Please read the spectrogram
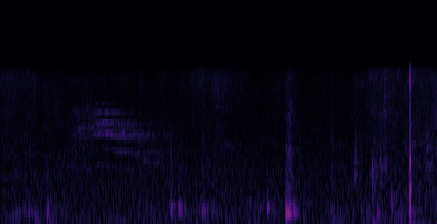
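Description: A snow Bengal kitten gives one thin, high-pitched meow about a second in, falling in pitch at its end. A few light knocks follow in the second half.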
